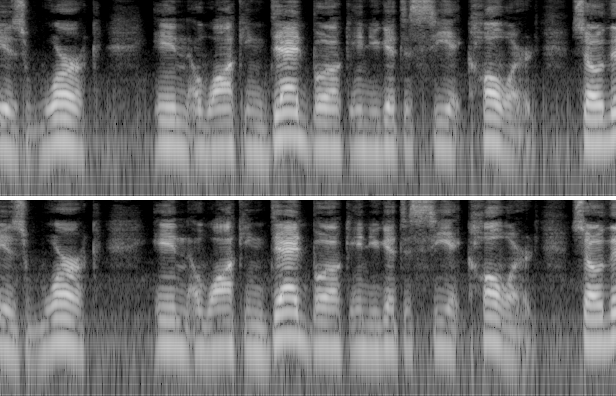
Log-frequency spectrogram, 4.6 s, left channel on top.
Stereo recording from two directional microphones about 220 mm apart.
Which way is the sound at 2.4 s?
15° right (ahead or behind).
